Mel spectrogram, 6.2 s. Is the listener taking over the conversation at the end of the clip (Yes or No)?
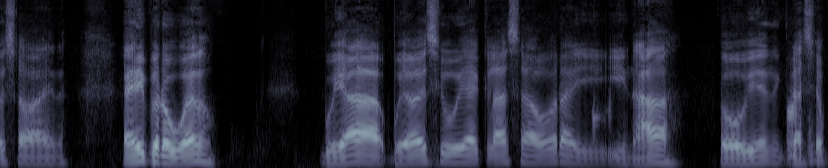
No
